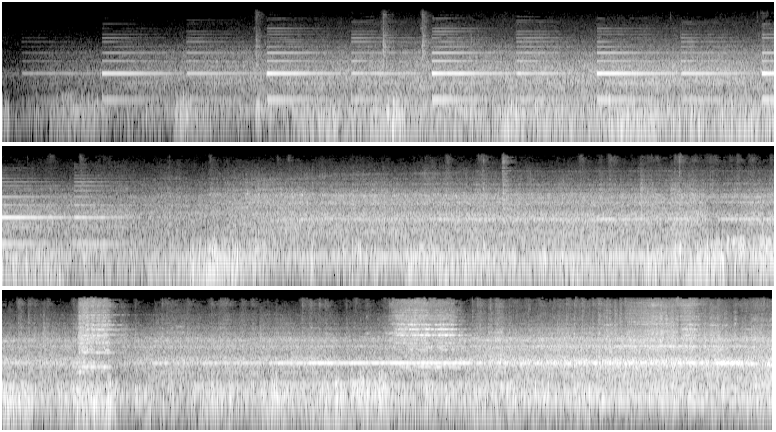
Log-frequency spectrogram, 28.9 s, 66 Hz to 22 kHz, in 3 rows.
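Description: A warning bell dings about once a second for the first ten seconds or so, then stops. A V100-class diesel-hydraulic locomotive then comes up and passes close with a loaded train of hopper wagons, its engine growing louder while the wheels squeal in a steady high tone.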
